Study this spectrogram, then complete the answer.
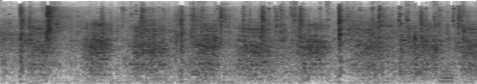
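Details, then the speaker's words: Vintage hit-and-miss stationary engine at a show: uneven bursts of clanks and puffs as it fires, then coasts with the exhaust valve held open drawing in air until the governor trips it again; normal running. "here's a nice big old hit in this engine you can hear it coasting there and the exhaust valve is held open and draws in some air and fires and it'll post until the governor lets the farm off in the exhaust down"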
